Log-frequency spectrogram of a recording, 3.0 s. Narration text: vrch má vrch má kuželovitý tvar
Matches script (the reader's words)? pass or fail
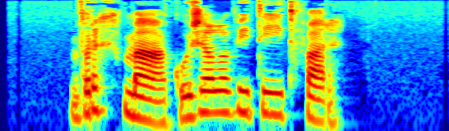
fail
